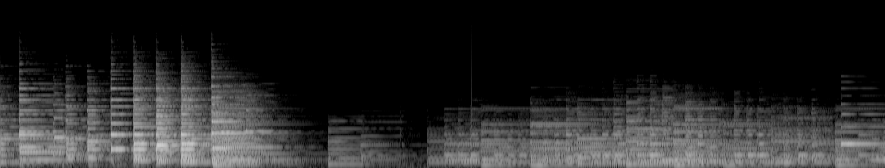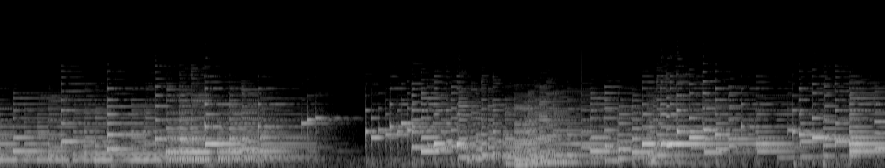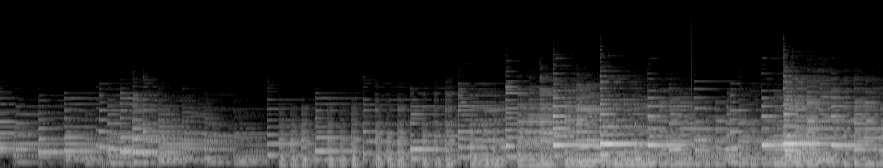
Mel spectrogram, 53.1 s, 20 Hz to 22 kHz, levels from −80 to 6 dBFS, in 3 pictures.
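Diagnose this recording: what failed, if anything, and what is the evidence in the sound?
Audio missing between chunks, at the buffer or recording stage: the music skips at 9.42, 19.37, 29.32, 39.27 and 49.23 s, every 10 s. Each skip loses roughly 50 ms, likely dropped as one chunk closes and the next opens, with the ends butted together. The waveform shows abrupt splices, and a spectrogram shows thin vertical seams.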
